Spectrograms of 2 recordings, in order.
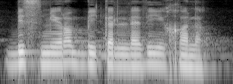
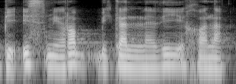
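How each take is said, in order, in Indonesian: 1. Bi menyambung langsung ke smi tanpa hentian. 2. Hentian glotal memisahkan bi dari ismi. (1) "hamzah di sini ismi ini tidak dibaca" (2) "tidak dibaca seperti bi ismi rabbikal ladzi khalaq, tidak"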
